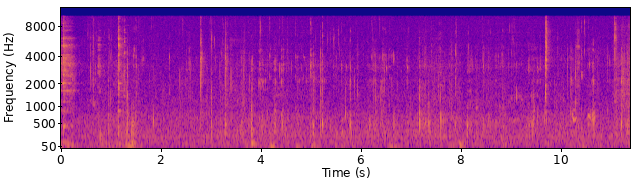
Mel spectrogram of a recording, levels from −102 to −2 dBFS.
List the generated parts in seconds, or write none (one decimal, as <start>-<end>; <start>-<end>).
3.4-4.9; 8.7-9.6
